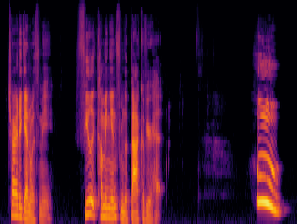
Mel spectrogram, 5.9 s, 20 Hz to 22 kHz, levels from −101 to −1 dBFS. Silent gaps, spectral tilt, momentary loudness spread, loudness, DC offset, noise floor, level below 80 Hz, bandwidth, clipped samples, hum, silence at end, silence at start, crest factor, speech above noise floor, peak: none; -5.5 dB/octave; 23 LU; -20 LUFS; under 0.1%; -83 dBFS; -80 dBFS; 14 kHz; under 0.1%; none; 0.35 s; 0.15 s; 20 dB; 57 dB; -4 dBFS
